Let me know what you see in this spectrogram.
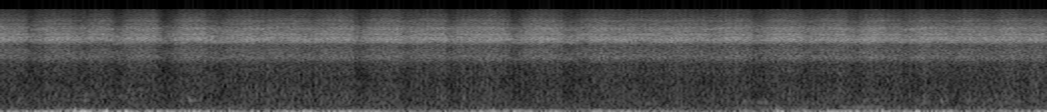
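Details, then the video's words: Chorus of Cretan cicadas in a street of Ierapetra on Crete, Greece, making an unbroken shrill buzz that throbs slightly, about two to three pulses per second, with almost no other sound. "Cretan cicadas sounds"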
